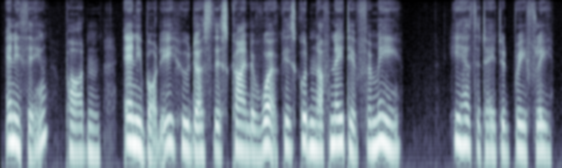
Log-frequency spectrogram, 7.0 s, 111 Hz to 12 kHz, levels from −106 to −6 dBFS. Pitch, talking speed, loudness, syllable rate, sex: 190 Hz, 135 wpm, -19 LUFS, 5.3 syllables/s, female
